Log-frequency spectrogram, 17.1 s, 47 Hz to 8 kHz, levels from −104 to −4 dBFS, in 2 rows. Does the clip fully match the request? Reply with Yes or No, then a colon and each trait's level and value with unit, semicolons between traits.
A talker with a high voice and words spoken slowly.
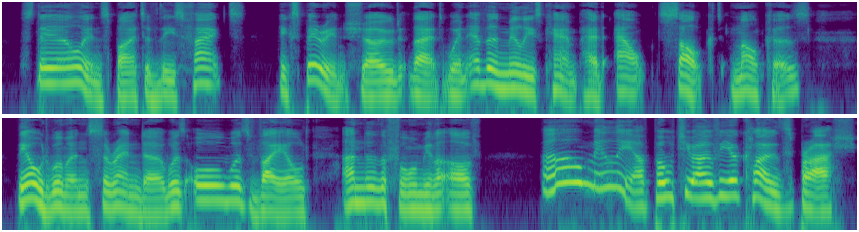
No: medium, 140 Hz; slow, 125 wpm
